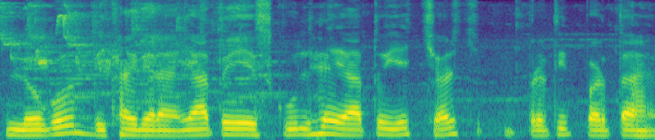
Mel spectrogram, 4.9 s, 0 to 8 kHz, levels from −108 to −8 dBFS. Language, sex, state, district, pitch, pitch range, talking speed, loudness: Hindi, male, Chhattisgarh, Bilaspur, 120 Hz, 115-130 Hz, 205 wpm, -15 LUFS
